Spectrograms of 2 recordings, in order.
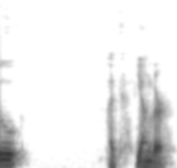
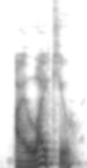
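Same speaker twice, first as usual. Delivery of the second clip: plain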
